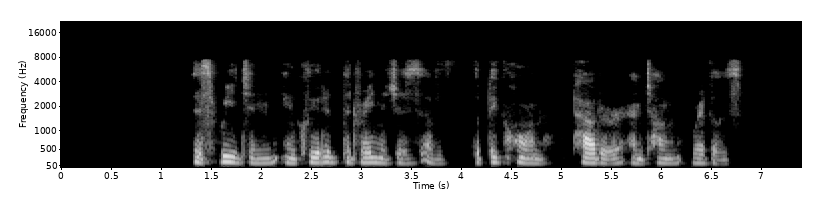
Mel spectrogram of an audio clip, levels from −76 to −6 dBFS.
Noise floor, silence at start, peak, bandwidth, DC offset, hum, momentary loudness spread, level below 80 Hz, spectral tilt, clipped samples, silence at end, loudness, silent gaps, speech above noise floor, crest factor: -79 dBFS; 1.3 s; -4 dBFS; 8 kHz; under 0.1%; none; 13 LU; -70 dBFS; -5 dB/octave; under 0.1%; 0.6 s; -26 LUFS; none; 54 dB; 22 dB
